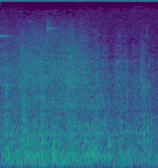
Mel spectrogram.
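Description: A train climbs a high mountain railway toward Machu Picchu, giving a steady rumbling roll with faint rhythmic clatter, heard as a continuous moderate wash without talk.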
